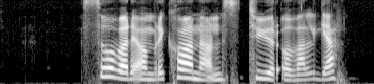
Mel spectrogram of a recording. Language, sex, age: Norwegian, female, 28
